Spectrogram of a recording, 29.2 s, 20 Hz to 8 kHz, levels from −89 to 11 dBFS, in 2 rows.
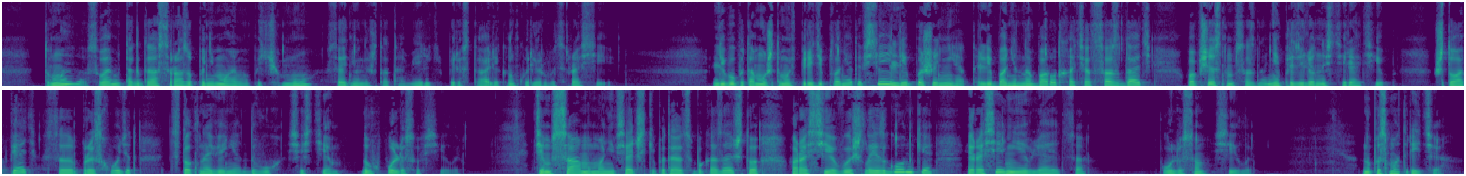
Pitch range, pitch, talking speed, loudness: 105-155 Hz, 130 Hz, 130 wpm, -28 LUFS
